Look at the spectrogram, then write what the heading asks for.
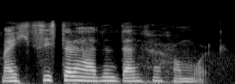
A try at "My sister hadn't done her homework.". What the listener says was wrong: You said the H again.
